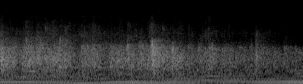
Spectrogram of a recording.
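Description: A large crowd claps steadily and warmly for the full few seconds, a dense wash of applause filling a big room, with soft sustained low instrumental notes humming underneath.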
